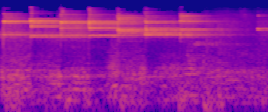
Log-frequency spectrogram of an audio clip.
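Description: A table tennis ball clicks rapidly back and forth across a table in an echoing hall.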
